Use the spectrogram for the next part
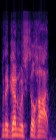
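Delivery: ordinary talk, nothing marked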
